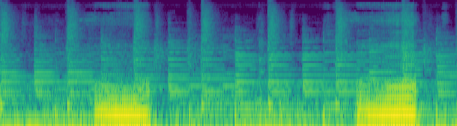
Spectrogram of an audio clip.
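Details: Two long, loud, low rumbling snores from a sleeping French bulldog, with music playing over them: snoring.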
